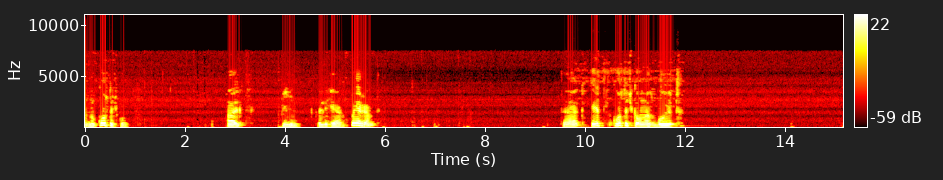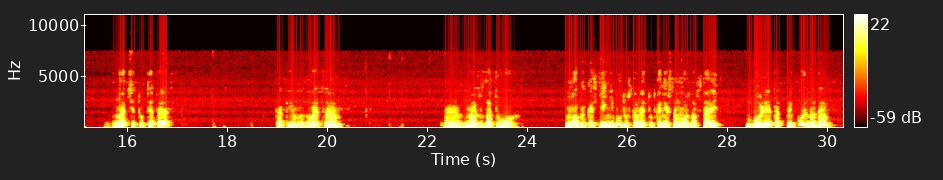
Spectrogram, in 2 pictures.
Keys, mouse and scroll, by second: 2.2 click, 4.0 alt+p, 6.2 middle click, 7.2 shift+middle click, 9.5 middle click, 11.6-14.3 drag, 15.5-18.0 drag, 18.8-21.5 middle drag, 21.7 middle click, 24.2-25.3 drag, 25.6-27.2 scroll up 1.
